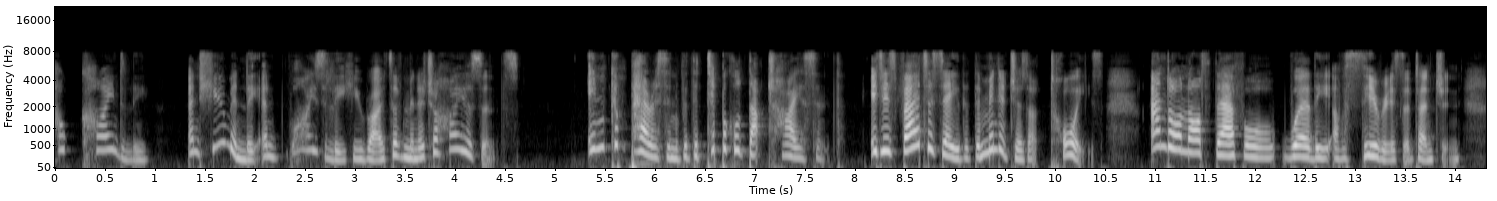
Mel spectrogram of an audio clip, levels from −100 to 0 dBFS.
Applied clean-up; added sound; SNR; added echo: none; none; none; none.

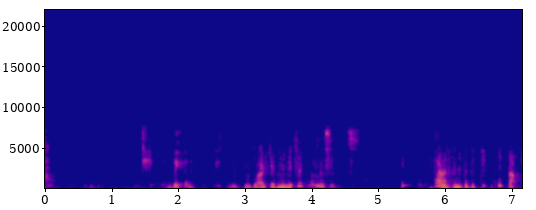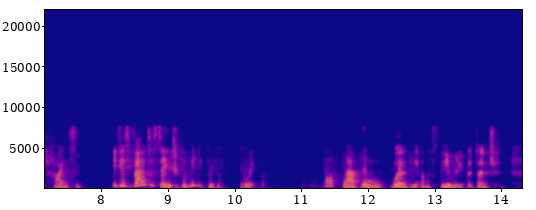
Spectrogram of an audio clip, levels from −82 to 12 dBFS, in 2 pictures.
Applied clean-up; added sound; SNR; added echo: neural mask model DeepFilterNet 3.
